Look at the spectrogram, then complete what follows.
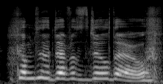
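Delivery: very high, very loud, shrill, blaring pirate-captain voice. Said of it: "make his voice sound like that".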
